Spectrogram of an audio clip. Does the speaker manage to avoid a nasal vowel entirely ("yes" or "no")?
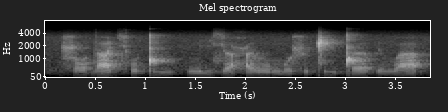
yes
